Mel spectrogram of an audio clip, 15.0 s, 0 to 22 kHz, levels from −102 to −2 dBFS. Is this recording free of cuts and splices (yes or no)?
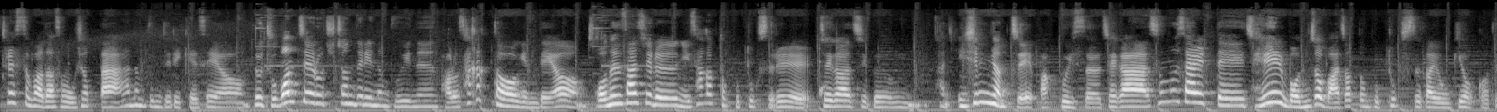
no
